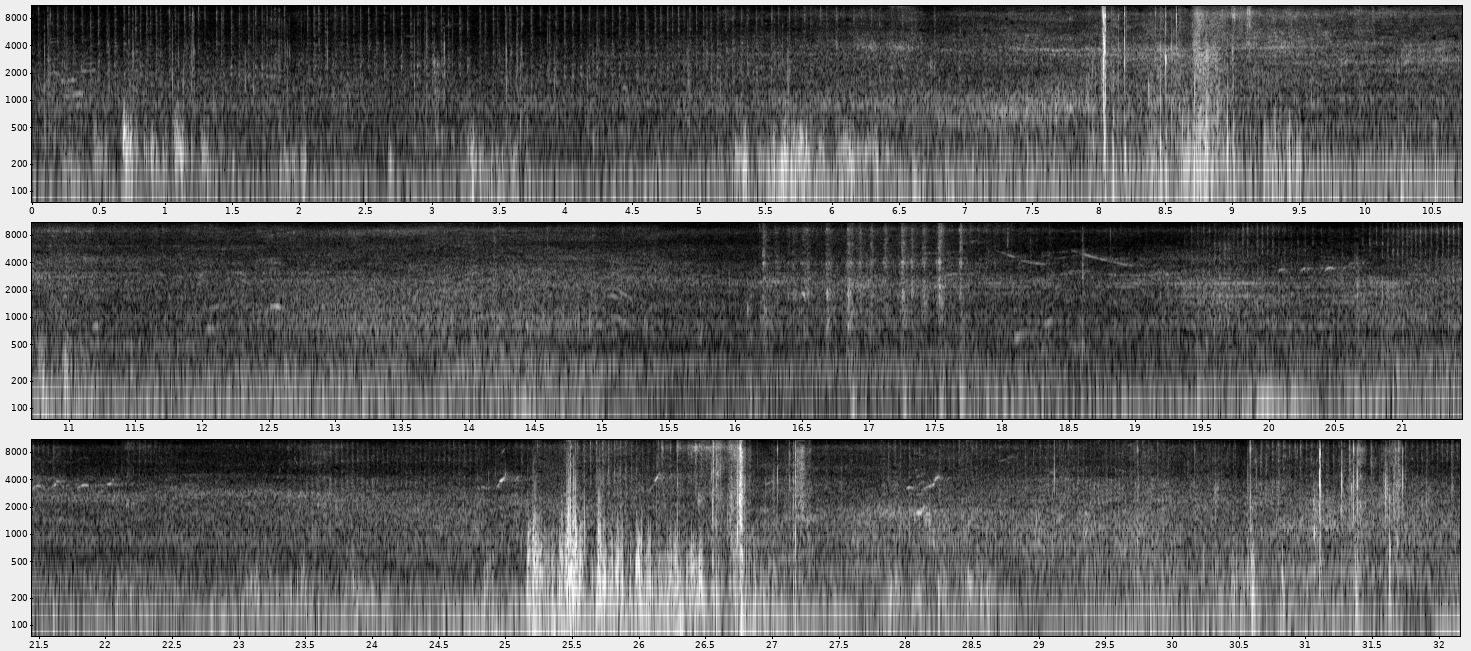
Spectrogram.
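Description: Rumble and wind on the microphone of a handlebar-mounted phone while riding a bicycle through street traffic, with clattering knocks around eight seconds in and again near the end as the bike goes over bumps. About halfway through, a motor vehicle's engine hum rises and holds for several seconds.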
